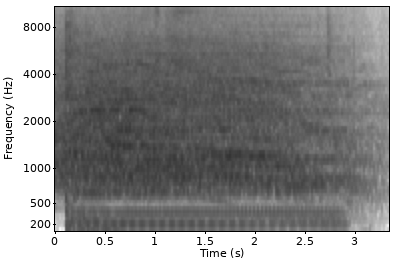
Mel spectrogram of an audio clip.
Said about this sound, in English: Now, when we ask y'all to scream, y'all need to scream at a loud pitch. Let's try that. Scream. Let's try that one more time, shall we? Everybody, scream!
